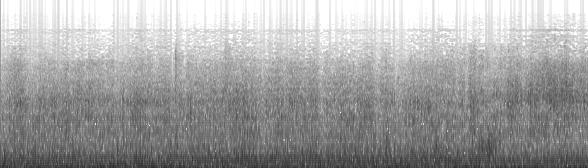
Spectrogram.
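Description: Passenger train coaches running along the track at speed, with a steady rumble of wheels on rails and wind buffeting the microphone.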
